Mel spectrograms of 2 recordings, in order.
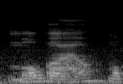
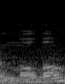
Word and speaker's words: mobile: Now some of you maybe have heard mobile or mobile mobile. Both pronunciations are correct. Mobile is American English and mobile is British English.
